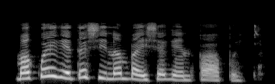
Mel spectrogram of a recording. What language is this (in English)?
Kalenjin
